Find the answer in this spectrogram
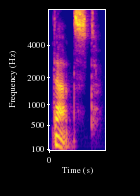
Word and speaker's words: danced: So a few examples are walked, helped, washed, and danced. Can you hear the t at the end of these words? Again, even though these words are spelled with an ed, they are pronounced with a t sound.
